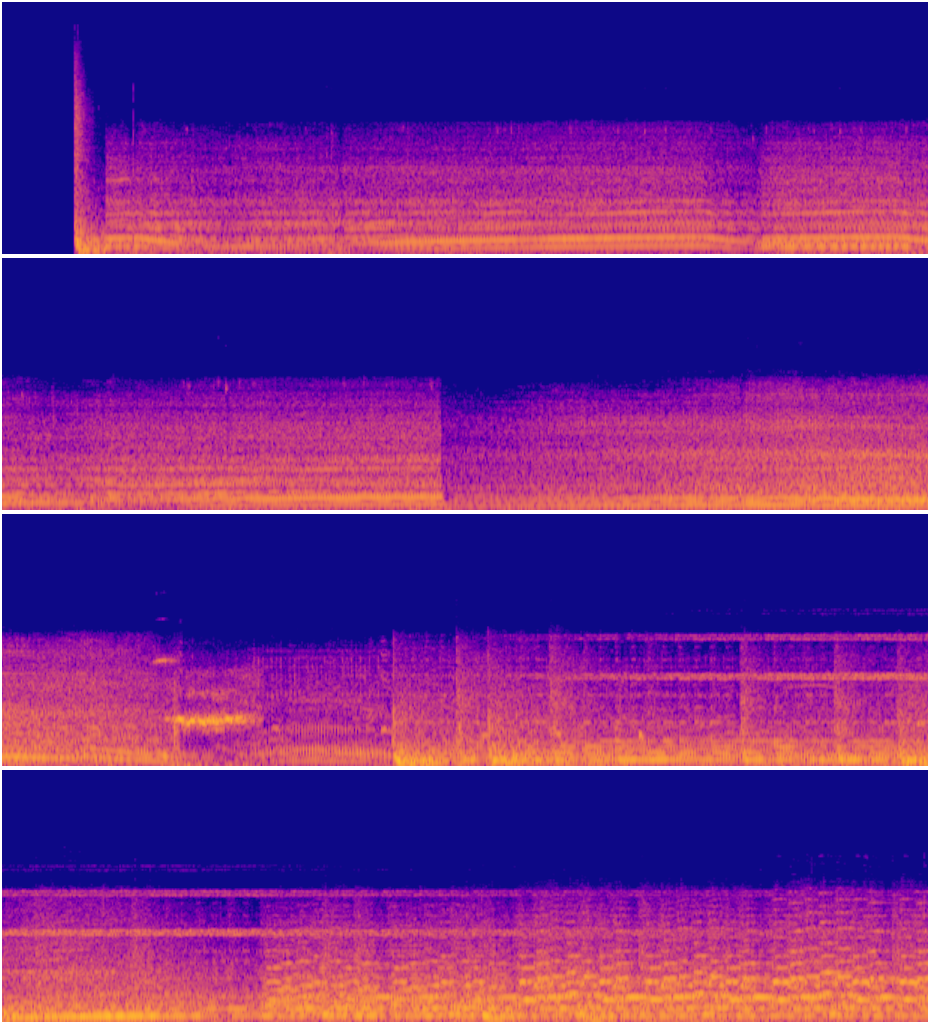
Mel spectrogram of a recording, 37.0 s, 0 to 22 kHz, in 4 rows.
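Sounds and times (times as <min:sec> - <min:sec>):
vehicle engine accelerating: 0:00.8 - 0:37.0.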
